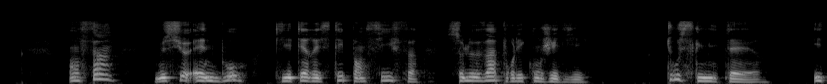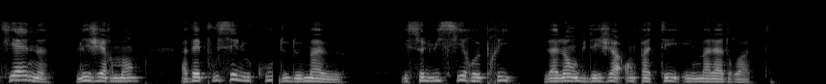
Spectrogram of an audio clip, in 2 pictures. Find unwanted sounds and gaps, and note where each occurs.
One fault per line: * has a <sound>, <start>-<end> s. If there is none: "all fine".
* has a dropout, 11.0-11.1 s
